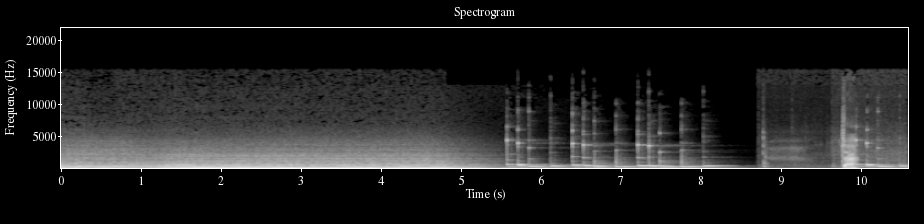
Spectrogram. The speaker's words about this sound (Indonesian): ada telepon dari rumah sakit nih.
